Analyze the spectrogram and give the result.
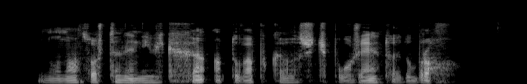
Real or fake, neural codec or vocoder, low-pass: real; none; 7.2 kHz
